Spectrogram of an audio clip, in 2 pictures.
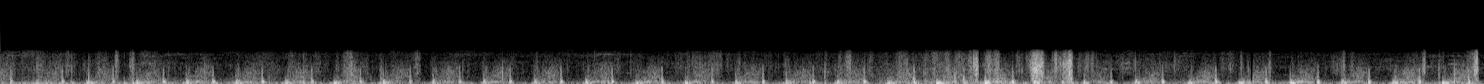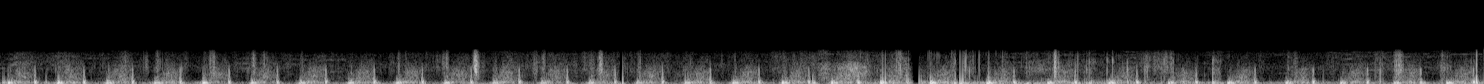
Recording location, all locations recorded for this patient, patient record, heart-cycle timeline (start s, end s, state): tricuspid valve (TV)
aortic valve (AV)+pulmonary valve (PV)+tricuspid valve (TV)+mitral valve (MV)
#Age: Child
#Sex: Male
#Height: 124.0 cm
#Weight: 22.1 kg
#Pregnancy status: False
#Murmur: Present
#Murmur locations: aortic valve (AV)+mitral valve (MV)+pulmonary valve (PV)+tricuspid valve (TV)
#Most audible location: tricuspid valve (TV)
#Systolic murmur timing: Holosystolic
#Systolic murmur shape: Plateau
#Systolic murmur grading: II/VI
#Systolic murmur pitch: Medium
#Systolic murmur quality: Harsh
#Diastolic murmur timing: nan
#Diastolic murmur shape: nan
#Diastolic murmur grading: nan
#Diastolic murmur pitch: nan
#Diastolic murmur quality: nan
#Outcome: Abnormal
#Campaign: 2015 screening campaign
0.00	11.32	unannotated
11.32	11.45	S1
11.45	11.60	systole
11.60	11.70	S2
11.70	11.86	diastole
11.86	11.98	S1
11.98	12.12	systole
12.12	12.22	S2
12.22	12.38	diastole
12.38	12.52	S1
12.52	12.64	systole
12.64	12.74	S2
12.74	12.88	diastole
12.88	13.04	S1
13.04	13.16	systole
13.16	13.26	S2
13.26	13.42	diastole
13.42	13.56	S1
13.56	13.66	systole
13.66	13.76	S2
13.76	13.92	diastole
13.92	14.06	S1
14.06	14.16	systole
14.16	14.24	S2
14.24	14.38	diastole
14.38	14.54	S1
14.54	14.64	systole
14.64	14.74	S2
14.74	14.88	diastole
14.88	15.04	S1
15.04	15.16	systole
15.16	15.26	S2
15.26	15.40	diastole
15.40	15.54	S1
15.54	15.66	systole
15.66	15.76	S2
15.76	15.90	diastole
15.90	16.04	S1
16.04	16.14	systole
16.14	16.24	S2
16.24	16.38	diastole
16.38	16.52	S1
16.52	16.60	systole
16.60	16.72	S2
16.72	16.84	diastole
16.84	16.98	S1
16.98	17.08	systole
17.08	17.18	S2
17.18	17.34	diastole
17.34	17.46	S1
17.46	17.56	systole
17.56	17.68	S2
17.68	17.82	diastole
17.82	17.96	S1
17.96	18.08	systole
18.08	18.16	S2
18.16	18.32	diastole
18.32	18.46	S1
18.46	18.56	systole
18.56	18.66	S2
18.66	18.80	diastole
18.80	18.94	S1
18.94	19.04	systole
19.04	19.12	S2
19.12	19.28	diastole
19.28	19.40	S1
19.40	19.52	systole
19.52	19.60	S2
19.60	19.76	diastole
19.76	19.88	S1
19.88	20.00	systole
20.00	20.10	S2
20.10	20.24	diastole
20.24	20.36	S1
20.36	20.46	systole
20.46	20.58	S2
20.58	20.72	diastole
20.72	20.84	S1
20.84	20.96	systole
20.96	21.04	S2
21.04	21.20	diastole
21.20	21.32	S1
21.32	21.44	systole
21.44	21.54	S2
21.54	21.68	diastole
21.68	21.80	S1
21.80	21.92	systole
21.92	22.02	S2
22.02	22.16	diastole
22.16	22.32	S1
22.32	22.40	systole
22.40	22.52	S2
22.52	22.64	diastole
22.64	22.78	S1
22.78	29.68	unannotated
